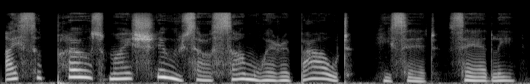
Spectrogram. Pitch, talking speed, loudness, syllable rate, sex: 220 Hz, 115 wpm, -18 LUFS, 3.7 syllables/s, female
